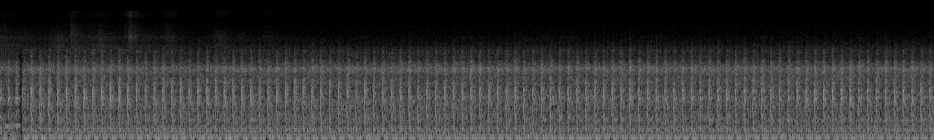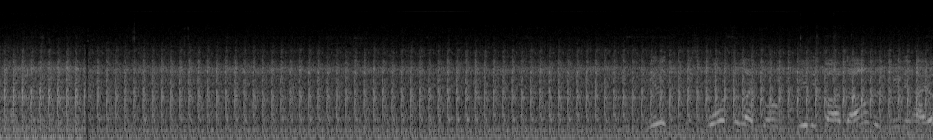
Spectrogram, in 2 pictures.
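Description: The engine of a small outrigger boat running steadily under way, a fast even chugging. It drops a little in level about ten seconds in.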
